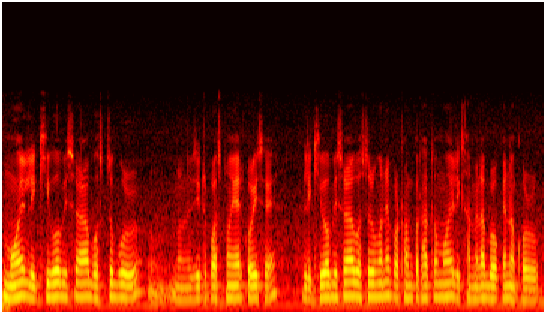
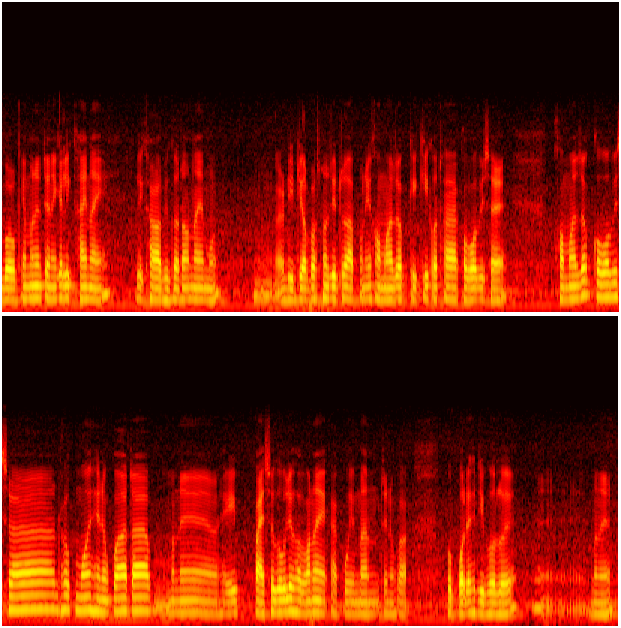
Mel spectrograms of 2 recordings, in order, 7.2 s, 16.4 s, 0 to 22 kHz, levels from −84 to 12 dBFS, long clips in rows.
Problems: none marked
